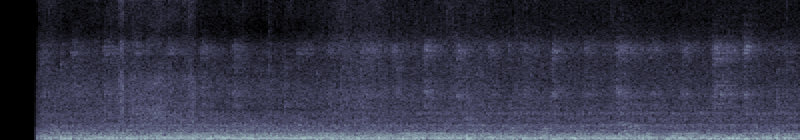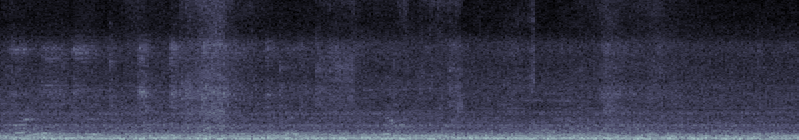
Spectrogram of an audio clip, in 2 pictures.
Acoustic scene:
subway train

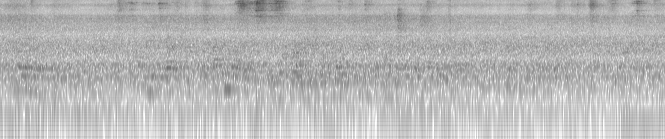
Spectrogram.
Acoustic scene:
subway station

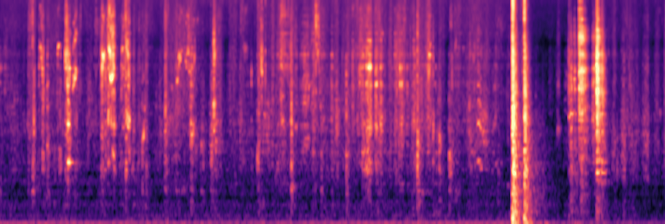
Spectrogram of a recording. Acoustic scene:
kitchen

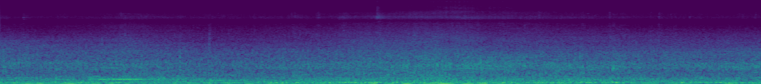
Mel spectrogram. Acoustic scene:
street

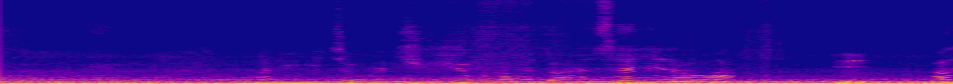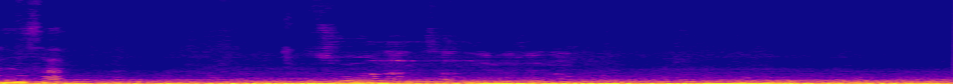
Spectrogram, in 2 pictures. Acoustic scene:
car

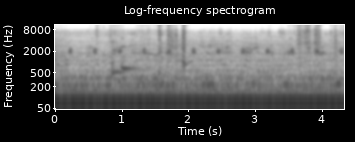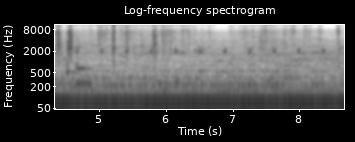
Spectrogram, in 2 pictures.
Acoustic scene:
car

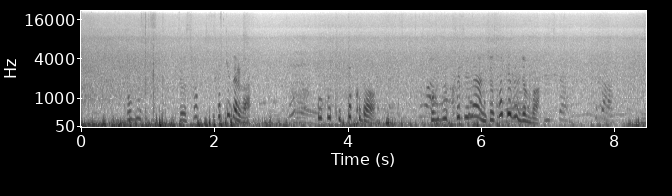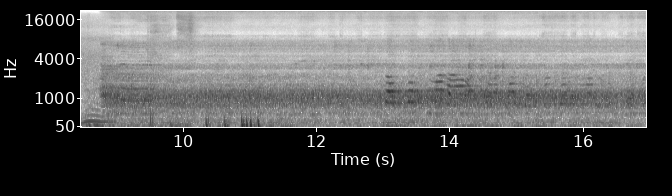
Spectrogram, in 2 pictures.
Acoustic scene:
park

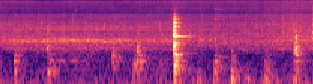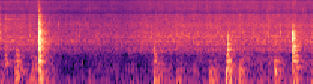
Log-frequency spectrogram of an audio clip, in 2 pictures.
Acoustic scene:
kitchen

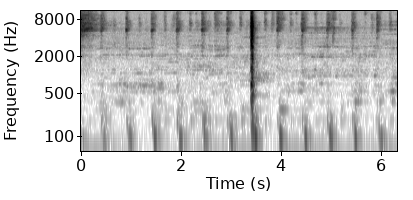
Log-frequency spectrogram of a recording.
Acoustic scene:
car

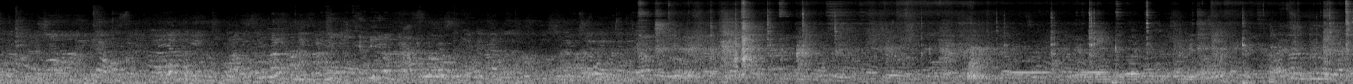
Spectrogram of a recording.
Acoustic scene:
crowded indoor space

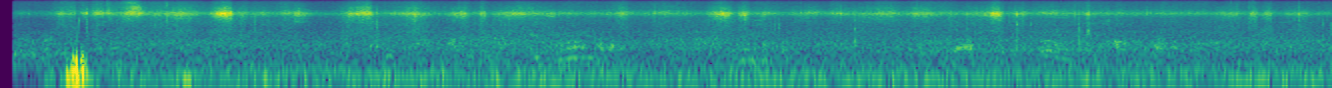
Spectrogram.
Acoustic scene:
residential area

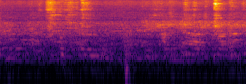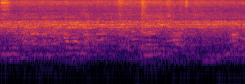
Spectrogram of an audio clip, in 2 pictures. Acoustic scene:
cafe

